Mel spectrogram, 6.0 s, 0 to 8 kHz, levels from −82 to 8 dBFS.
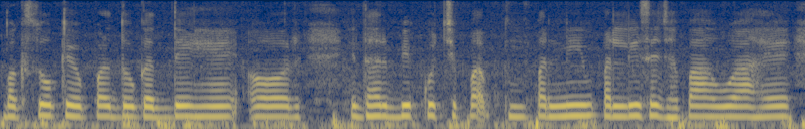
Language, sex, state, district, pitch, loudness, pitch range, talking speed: Hindi, female, Uttar Pradesh, Lalitpur, 200 Hz, -14 LUFS, 200-210 Hz, 160 wpm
